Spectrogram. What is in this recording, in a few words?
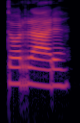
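"torrare", Sardinian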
